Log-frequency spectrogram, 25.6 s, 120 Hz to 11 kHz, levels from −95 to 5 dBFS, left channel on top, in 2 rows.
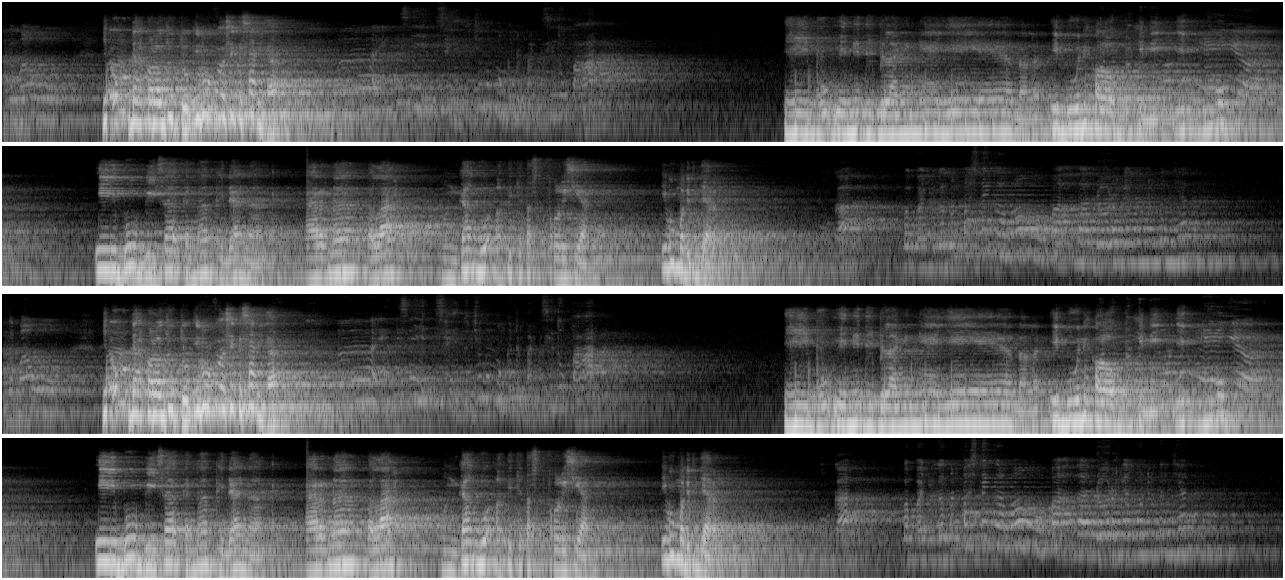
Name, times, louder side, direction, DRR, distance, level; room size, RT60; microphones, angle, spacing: voice 1, 0.0-6.0 10.7-12.6 21.0-21.3 21.7-24.7, right 2 dB, 85° right, -2 dB, 3.2 m, -42 dB
voice 2, 1.0-2.8 7.8-12.3 13.7-15.4 15.8-16.8 17.2-18.8 19.4-20.0, right 1 dB, 15° right, 4 dB, 0.5 m, -22 dB
20.0 x 7.6 x 7.0 m, 2.9 s
head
